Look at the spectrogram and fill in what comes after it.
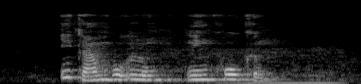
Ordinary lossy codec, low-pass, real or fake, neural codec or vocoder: AAC, 32 kbps; 10.8 kHz; real; none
